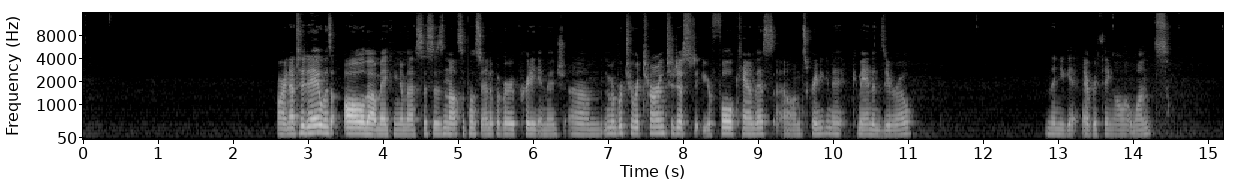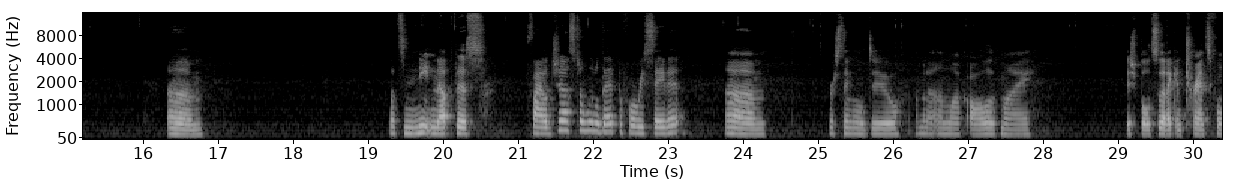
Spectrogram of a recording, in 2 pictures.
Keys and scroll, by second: 10.6 super+0.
